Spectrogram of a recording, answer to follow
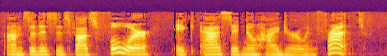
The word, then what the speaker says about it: phosphoric: And we said for phosphorus and sulfur, we keep that extra syllable in. So this is phosphoric acid, no hydro in front.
